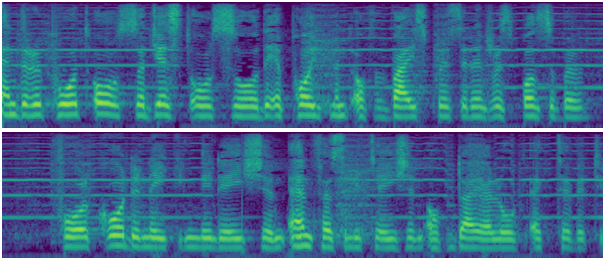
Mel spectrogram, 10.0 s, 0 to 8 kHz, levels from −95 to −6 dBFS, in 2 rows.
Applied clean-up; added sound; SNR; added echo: none; Bowed string instrument; 16 dB; none.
